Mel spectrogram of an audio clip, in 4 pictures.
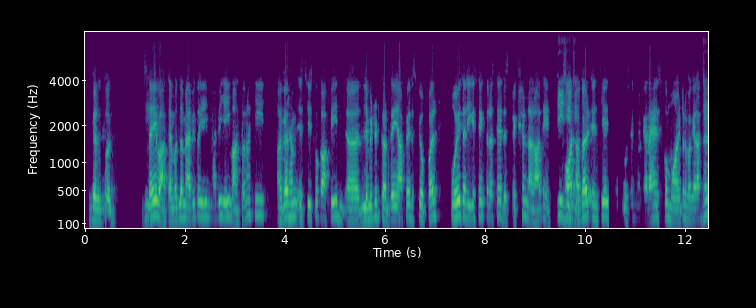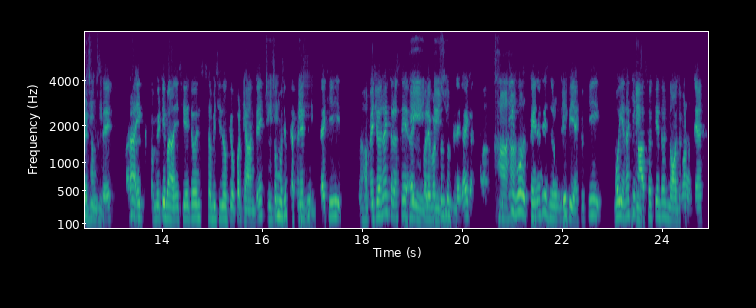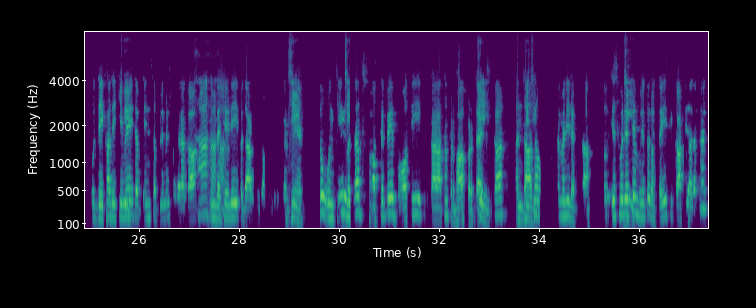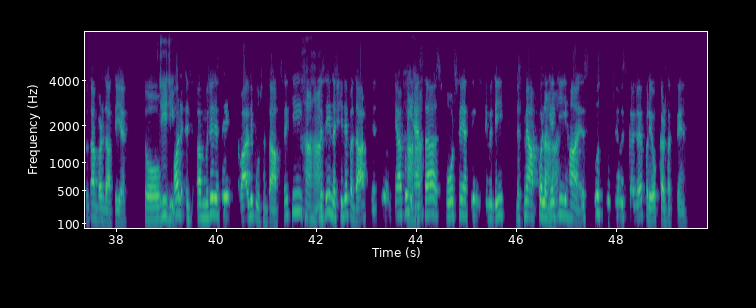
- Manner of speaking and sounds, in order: static; in English: "लिमिटेड"; in English: "रिस्ट्रिक्शन"; unintelligible speech; in English: "मॉनिटर"; in English: "कमिटी"; in English: "डेफिनिटली"; distorted speech; unintelligible speech; in English: "सप्लीमेंट्स"; tapping; in English: "स्पोर्ट्स"; unintelligible speech
- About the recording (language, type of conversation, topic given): Hindi, unstructured, क्या खेलों में प्रदर्शन बढ़ाने के लिए दवाओं या नशीले पदार्थों का इस्तेमाल करना गलत है?
- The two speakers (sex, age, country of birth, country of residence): male, 18-19, India, India; male, 20-24, India, India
